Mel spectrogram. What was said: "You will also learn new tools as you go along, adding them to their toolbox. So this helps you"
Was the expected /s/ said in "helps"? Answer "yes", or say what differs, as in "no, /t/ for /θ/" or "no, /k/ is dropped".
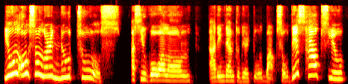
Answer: yes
